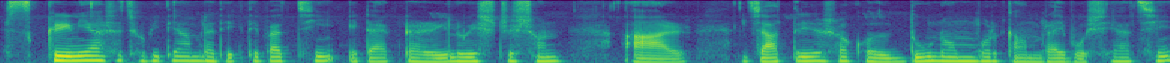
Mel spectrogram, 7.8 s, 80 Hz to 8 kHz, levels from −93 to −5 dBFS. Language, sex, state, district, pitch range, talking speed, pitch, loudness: Bengali, male, West Bengal, Paschim Medinipur, 130-150 Hz, 155 wpm, 140 Hz, -20 LUFS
